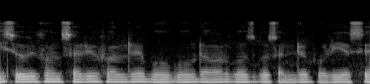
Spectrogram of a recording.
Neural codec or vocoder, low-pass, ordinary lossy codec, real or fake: none; none; none; real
